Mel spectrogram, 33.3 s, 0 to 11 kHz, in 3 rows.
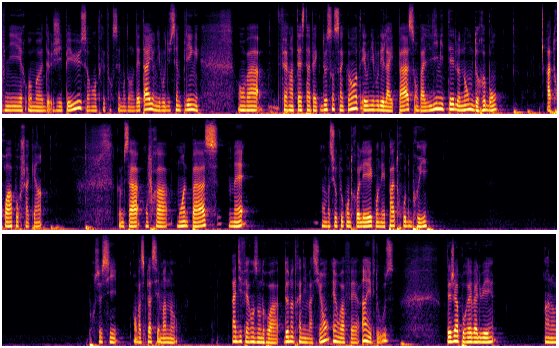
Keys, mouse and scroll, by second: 3.7 click, 7.1 click, 8.7 click, 14.2 scroll up 2, 19.9 click, 23.7 click, 25.2 ctrl+s, 26.5 click.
